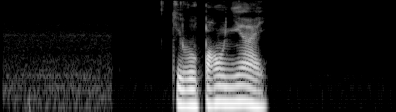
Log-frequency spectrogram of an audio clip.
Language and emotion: Russian, angry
